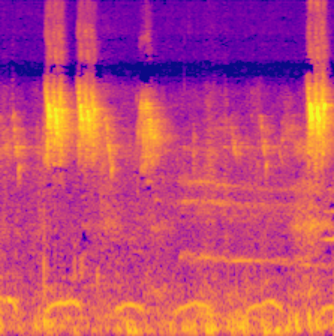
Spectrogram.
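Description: A dove cooing: a steady run of low, rounded coos, about one every half second. Small birds chirp high a few times in the first two seconds.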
